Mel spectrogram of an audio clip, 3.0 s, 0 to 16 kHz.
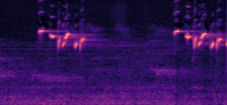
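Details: European goldfinch, 2023: two short bursts of high liquid twittering, each a quick cluster of bright chirps, separated by over a second of quiet background hiss.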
